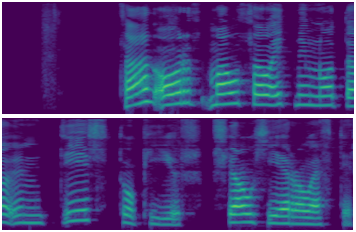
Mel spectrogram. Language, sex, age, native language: Icelandic, female, 30-39, Icelandic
